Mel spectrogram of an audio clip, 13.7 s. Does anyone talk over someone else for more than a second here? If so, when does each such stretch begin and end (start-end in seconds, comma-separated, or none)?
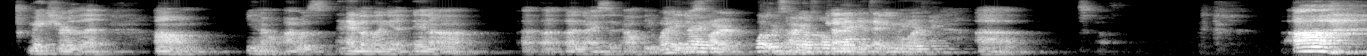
7.8-9.2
